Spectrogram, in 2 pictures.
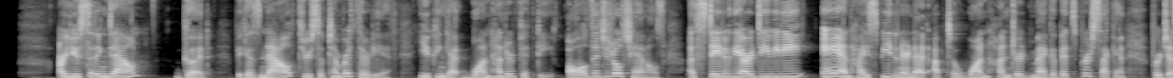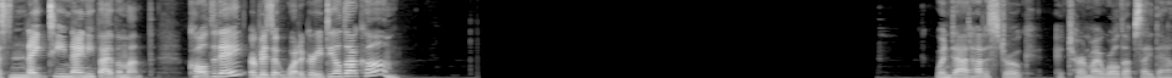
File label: announcer emotional local hawaii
